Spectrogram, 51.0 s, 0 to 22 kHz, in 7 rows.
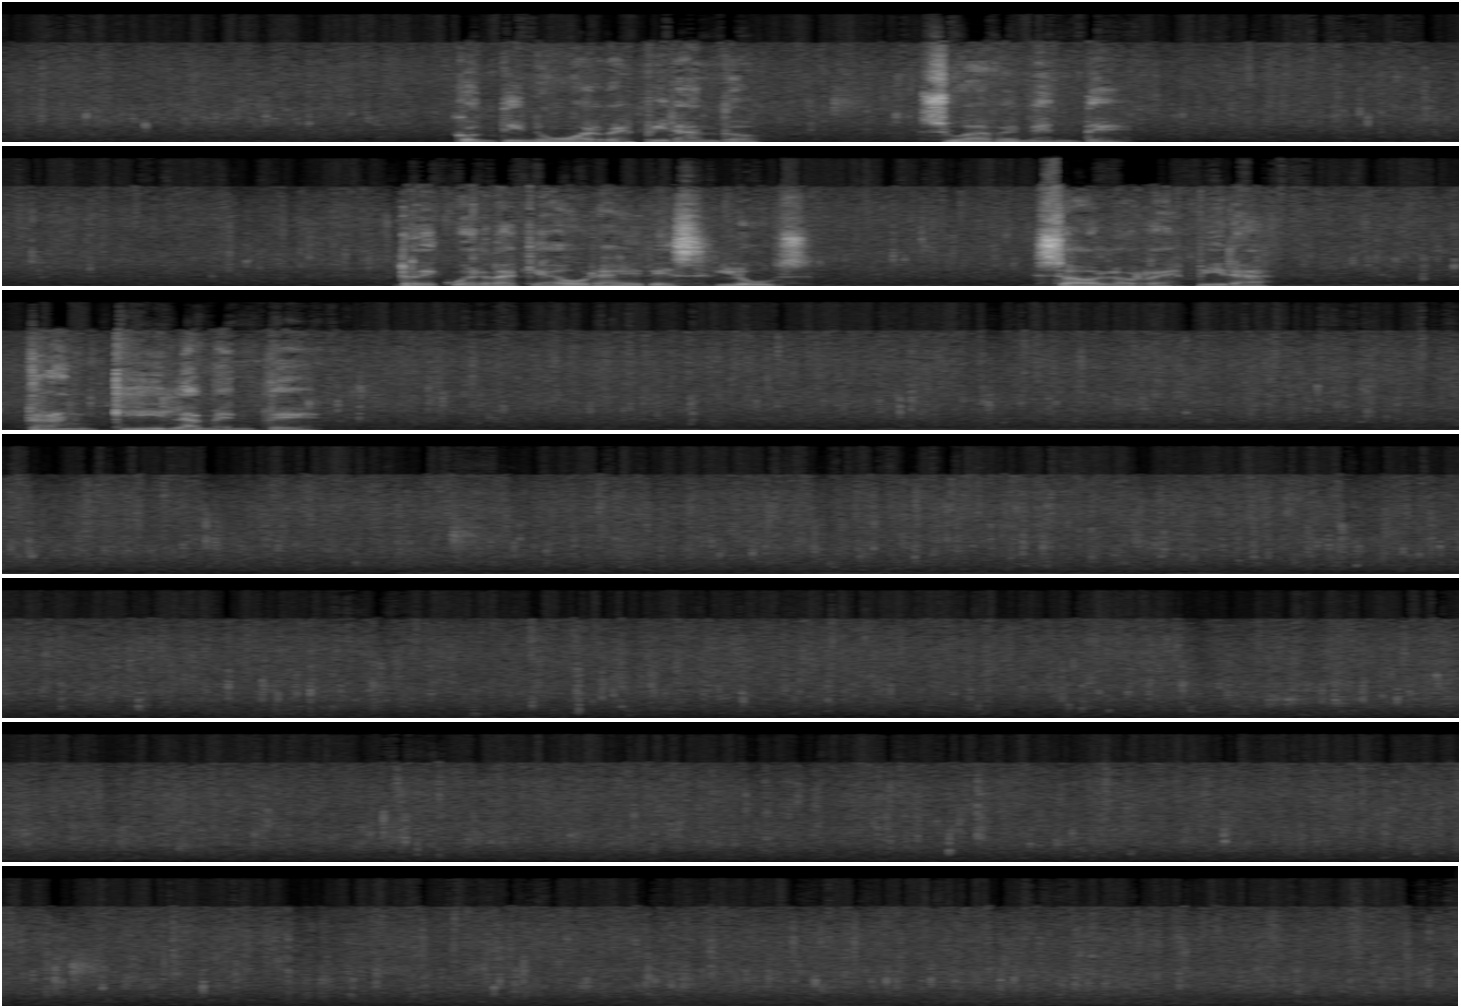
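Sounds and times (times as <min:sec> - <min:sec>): soft rain falling: 0:00.0 - 0:50.9.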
